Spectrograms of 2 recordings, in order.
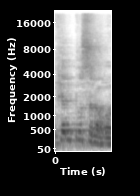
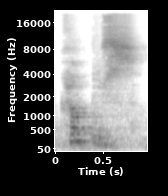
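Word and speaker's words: campus: 캠푸스. 캠푸스라고 합니다. 캠푸스. 캠푸스는 들판이에요. 들판. 들판이요. 넓은 큰 광장, 넓은 들판. 그것을 캠푸스. 캠푸스라고 하는 라틴어 발음이고 이걸 이제 영어로 해서 캠퍼스 이렇게 발음을 하죠.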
